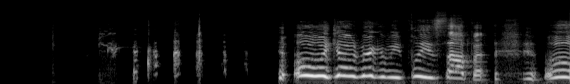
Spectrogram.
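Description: A man laughs softly close by.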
